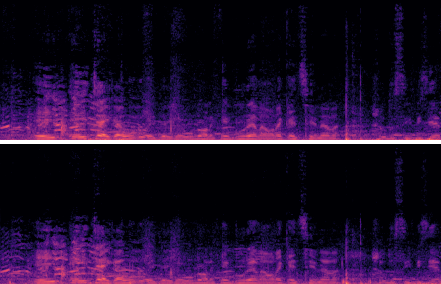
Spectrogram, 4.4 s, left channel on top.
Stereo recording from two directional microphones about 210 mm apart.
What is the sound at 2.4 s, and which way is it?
Speech, 10° right (ahead or behind).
